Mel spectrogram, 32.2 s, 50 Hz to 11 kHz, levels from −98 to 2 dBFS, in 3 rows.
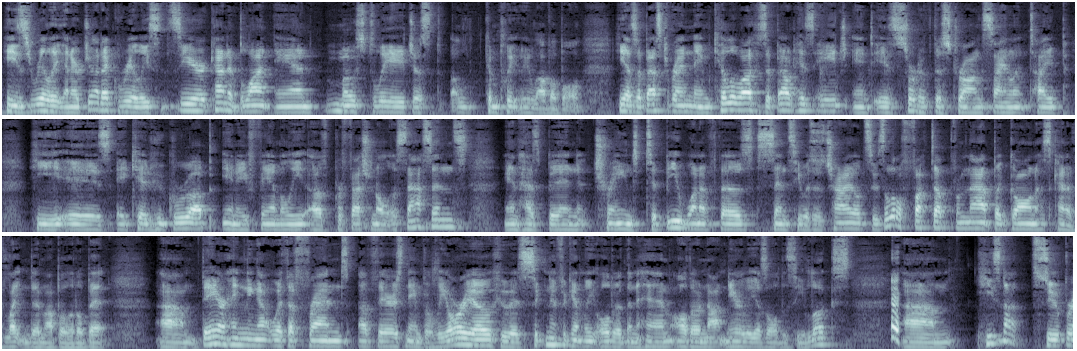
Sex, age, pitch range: male, 30-49, 105-130 Hz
